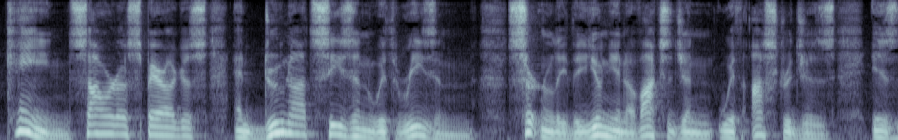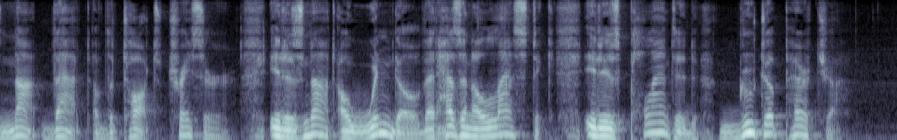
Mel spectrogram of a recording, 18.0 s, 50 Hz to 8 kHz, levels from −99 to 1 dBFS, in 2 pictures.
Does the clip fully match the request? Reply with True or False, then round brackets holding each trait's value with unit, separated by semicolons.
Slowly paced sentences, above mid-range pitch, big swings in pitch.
False (125 wpm; 110 Hz; 7.8 semitones)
